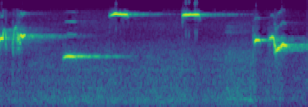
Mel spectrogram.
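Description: Greater green leafbird sings clear, high, level whistles, some held and some sliding, with short buzzy chattering notes at the start and end.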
